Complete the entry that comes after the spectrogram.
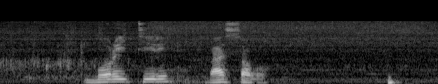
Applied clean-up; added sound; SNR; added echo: none; Sink (filling or washing) / Water tap, faucet; 15 dB; none.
